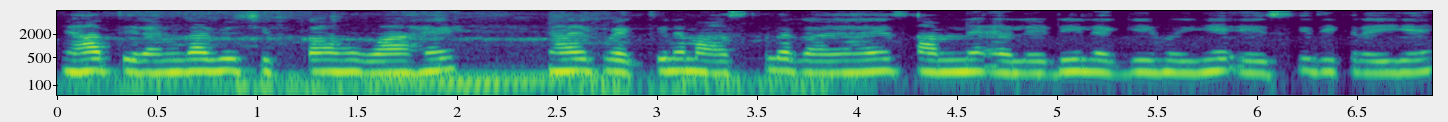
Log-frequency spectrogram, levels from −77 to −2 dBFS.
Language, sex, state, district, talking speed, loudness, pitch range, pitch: Hindi, female, Chhattisgarh, Bilaspur, 190 wpm, -18 LUFS, 210-225 Hz, 220 Hz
